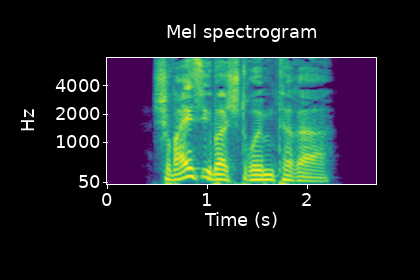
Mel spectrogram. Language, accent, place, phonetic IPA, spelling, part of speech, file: German, Germany, Berlin, [ˈʃvaɪ̯sʔyːbɐˌʃtʁøːmtəʁɐ], schweißüberströmterer, adjective, De-schweißüberströmterer.ogg
- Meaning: inflection of schweißüberströmt: 1. strong/mixed nominative masculine singular comparative degree 2. strong genitive/dative feminine singular comparative degree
